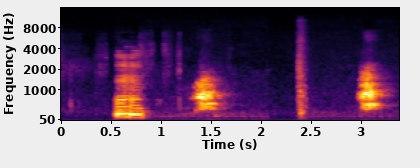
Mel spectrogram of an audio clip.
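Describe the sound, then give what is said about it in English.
A dog barks in a short burst of three or four sharp yaps spread over a few seconds, moderately loud, with a brief click between them. “Why is my dog barking?”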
